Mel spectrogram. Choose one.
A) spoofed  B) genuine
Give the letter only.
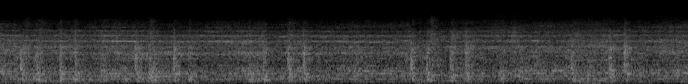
B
